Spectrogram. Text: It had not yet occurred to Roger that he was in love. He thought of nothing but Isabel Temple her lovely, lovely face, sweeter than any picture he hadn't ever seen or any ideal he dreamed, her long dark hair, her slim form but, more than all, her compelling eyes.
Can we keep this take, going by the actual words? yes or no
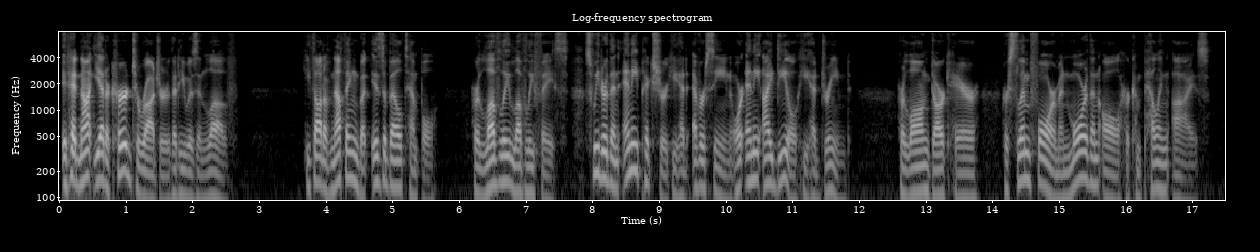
no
